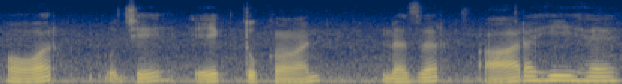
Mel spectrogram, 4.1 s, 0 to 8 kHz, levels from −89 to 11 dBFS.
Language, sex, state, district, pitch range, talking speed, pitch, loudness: Hindi, male, Madhya Pradesh, Katni, 115-135 Hz, 115 wpm, 125 Hz, -17 LUFS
